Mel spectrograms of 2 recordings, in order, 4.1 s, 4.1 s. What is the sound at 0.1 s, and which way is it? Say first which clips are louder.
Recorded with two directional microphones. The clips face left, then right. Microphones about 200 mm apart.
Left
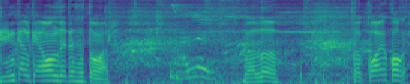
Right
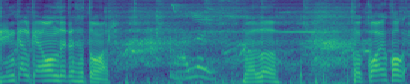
Speech: even; 10° left (ahead or behind).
